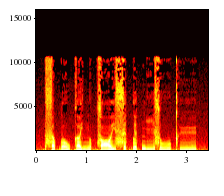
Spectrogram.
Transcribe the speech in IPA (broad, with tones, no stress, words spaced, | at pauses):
sɐ˧p̚lo˨˧wkɐ˧j n̪ʊ˨k̚sɔː˧j sɪ˥k̚lɪ˧k̚ŋiː˨˧suː˨˥ kʰyː˨˧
